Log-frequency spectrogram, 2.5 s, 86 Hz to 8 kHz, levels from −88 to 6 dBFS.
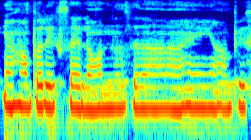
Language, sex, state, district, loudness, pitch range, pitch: Hindi, female, Bihar, Patna, -13 LUFS, 240-250 Hz, 245 Hz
